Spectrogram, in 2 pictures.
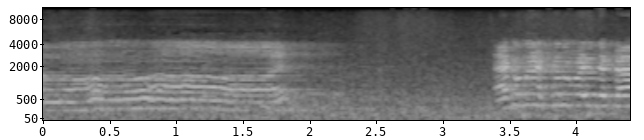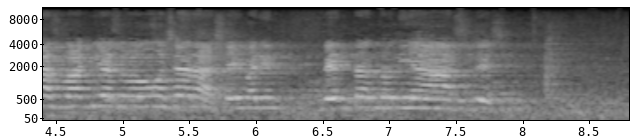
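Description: A man sings loudly with drawn-out notes.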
